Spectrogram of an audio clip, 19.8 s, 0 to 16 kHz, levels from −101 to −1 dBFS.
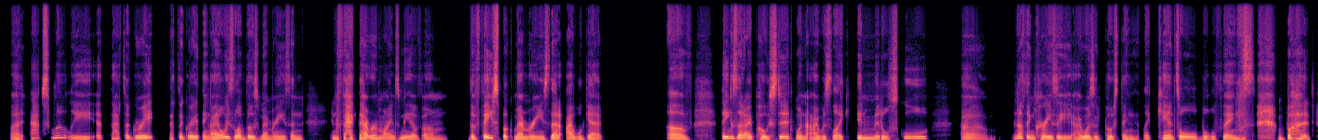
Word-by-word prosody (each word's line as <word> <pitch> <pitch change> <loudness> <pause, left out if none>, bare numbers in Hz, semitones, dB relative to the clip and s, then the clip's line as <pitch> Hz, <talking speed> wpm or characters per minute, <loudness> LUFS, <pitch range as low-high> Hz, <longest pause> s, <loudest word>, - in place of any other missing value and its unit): But, 135 -2 -6
absolutely, 210 - -3
i - - -7
that's 185 +10 -8
a 250 - +5
great 175 +2 +2 0.2
that's 180 +3 -8
a - - +4
great 160 0 +3
thing, 155 -1 -2
I 155 - +3
always 185 +2 +4
love 160 -2 +3
those 155 -2 +3
memories, 145 -1 -4
and 135 -2 -3 0.4
in 165 - 0
fact, 175 +3 +1
that 165 -4 +4
reminds 155 -2 -1
me 160 -1 0
of, 145 -1 -3
um, 140 0 -8 0.3
the 150 - +1
Facebook 160 - +5
memories 140 -2 0
that 140 -2 +2
I - - 0
will 135 0 -5
get 130 0 -2 1.0
of 145 -3 +1 0.4
things 200 -2 +7
that 180 -1 +6
I 165 -1 +2
posted 175 +8 +2
when 160 -3 0
I 145 - -2
was, 145 -1 -4
like, 135 - -1
in 160 -1 +3
middle 155 +1 0
school. 195 +4 -1 0.5
Uh, 145 -1 -5 0.4
nothing 205 -2 +2
crazy. 140 -2 0
I 145 0 -5
wasn't 150 -2 +2
posting, 140 -3 -3
like, - - -8
cancel-able 140 -5 +1
things, 150 +5 -2 0.3
but, 170 -1 +1
155 Hz, 160 wpm, -23 LUFS, 145-170 Hz, 1.0 s, things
